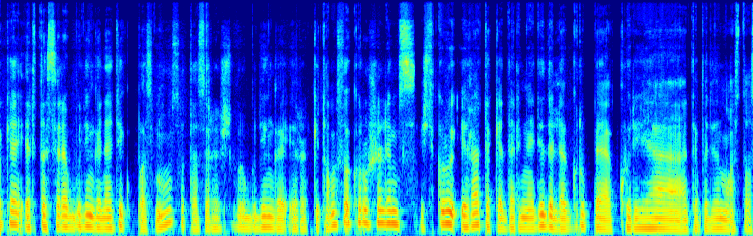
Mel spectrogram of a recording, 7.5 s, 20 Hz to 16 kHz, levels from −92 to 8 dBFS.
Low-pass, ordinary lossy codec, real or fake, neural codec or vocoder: 14.4 kHz; Opus, 24 kbps; real; none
